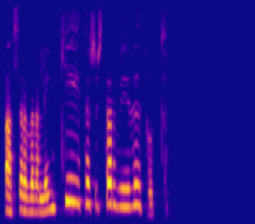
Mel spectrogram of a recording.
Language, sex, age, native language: Icelandic, female, 40-49, Icelandic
